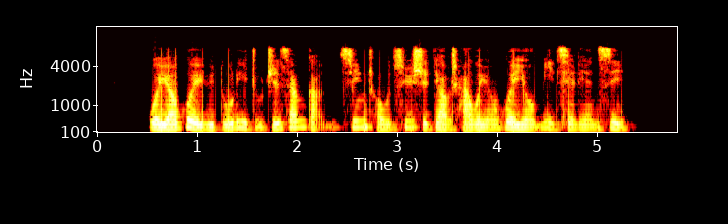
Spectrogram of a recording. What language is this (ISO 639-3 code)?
zho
